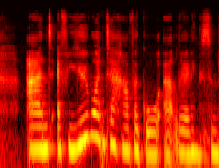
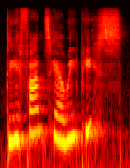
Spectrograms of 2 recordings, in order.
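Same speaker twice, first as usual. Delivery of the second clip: Sophie's mum offering; 8 semitones higher, 4 dB louder than usual. Acted. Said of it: "Sophie's mum said".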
